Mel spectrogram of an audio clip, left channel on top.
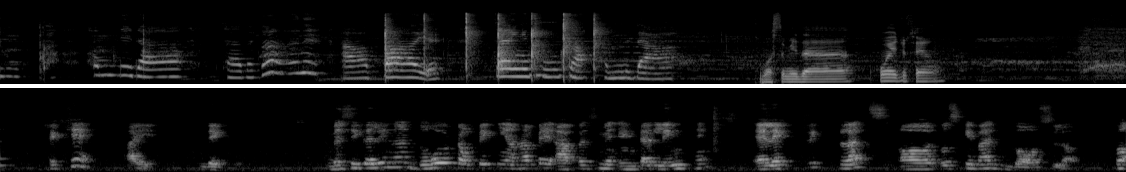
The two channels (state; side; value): different; both; correlation 0.00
